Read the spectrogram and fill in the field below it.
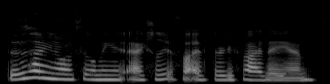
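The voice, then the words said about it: Tired, sleepy voice. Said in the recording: “I'm so incredibly tired. You guys can probably hear by my voice.”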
